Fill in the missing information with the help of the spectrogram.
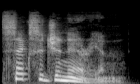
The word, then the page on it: sexagenarian: British English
